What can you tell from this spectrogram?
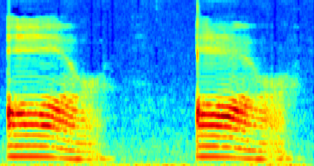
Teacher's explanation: We have the ah vowel sound moving into the R. You want to really drop your jaw for that ah vowel sound.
